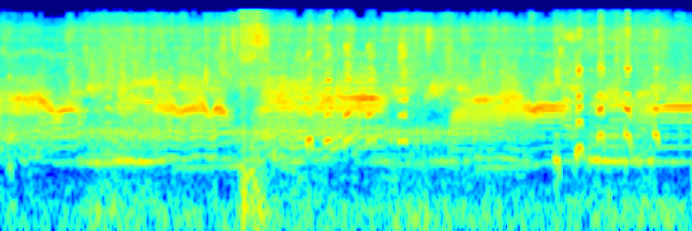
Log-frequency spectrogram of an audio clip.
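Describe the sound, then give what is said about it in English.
Two bullfrogs fighting or mating: a steady, loud mass of overlapping, wavering croaks and warbling tones that runs through the whole stretch, with a brief low thump partway in. “Bullfrogs are fighting. You hear that?”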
